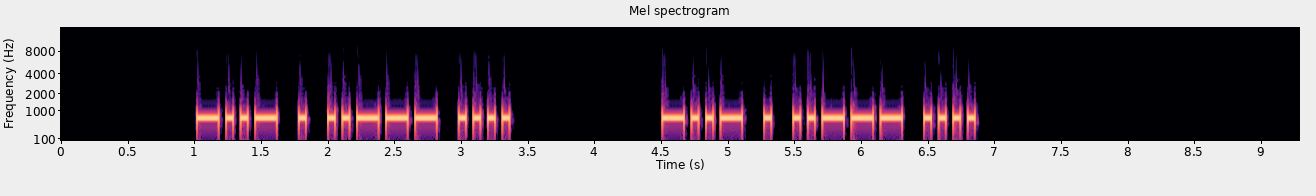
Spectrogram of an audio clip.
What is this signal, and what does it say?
Morse code, heard as a keyed tone, about 22 wpm, 700 Hz. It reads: XE2H XE2H
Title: DXCC-100 Call Signs - 4 Characters - Repeated 2x - 22wpm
